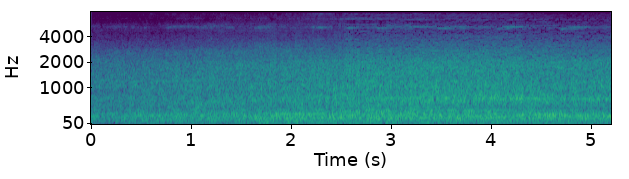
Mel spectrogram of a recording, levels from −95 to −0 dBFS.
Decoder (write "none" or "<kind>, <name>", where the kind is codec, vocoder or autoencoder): none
